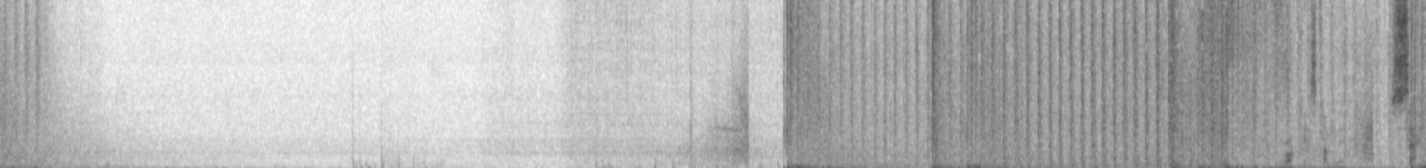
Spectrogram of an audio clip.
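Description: Incoming rockets and gunfire in a World War II video game battle at Utah Beach: distant muffled rumbles and wind-like noise give way to a sudden loud blast, then dense sustained booms and crackling fire, with a commentator talking throughout.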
